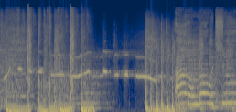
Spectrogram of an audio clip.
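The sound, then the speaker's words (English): A bright whistled melody rides over a full pop band with punchy drums and bass, briefly thinning to a quieter break midway before the beat returns; the whistling intro of a pop song that played in the film Top Gun Maverick. “That intro with the whistling part, here it is again.”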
